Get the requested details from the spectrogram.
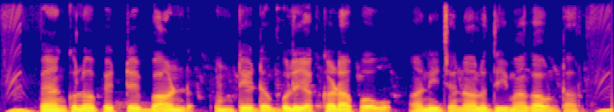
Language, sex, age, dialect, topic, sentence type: Telugu, male, 18-24, Southern, banking, statement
